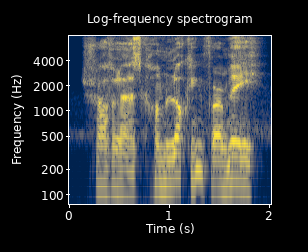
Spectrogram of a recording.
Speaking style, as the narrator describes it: cried

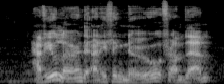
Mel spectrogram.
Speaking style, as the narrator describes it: the omen croaked

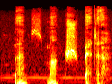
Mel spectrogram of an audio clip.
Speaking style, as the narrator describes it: said softly a tone of contentment in his voice

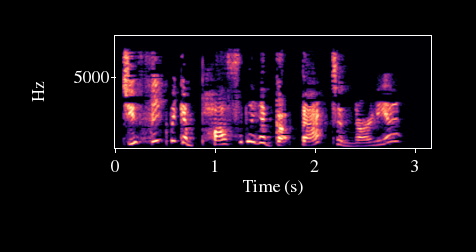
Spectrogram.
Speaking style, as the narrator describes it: exclaimed Lucy

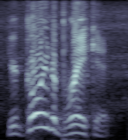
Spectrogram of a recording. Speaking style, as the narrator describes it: he bellowed

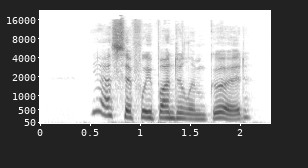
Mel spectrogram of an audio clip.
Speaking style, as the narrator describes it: responded dryly

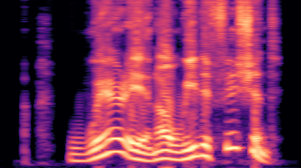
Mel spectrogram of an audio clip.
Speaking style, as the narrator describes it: he asked eagerly

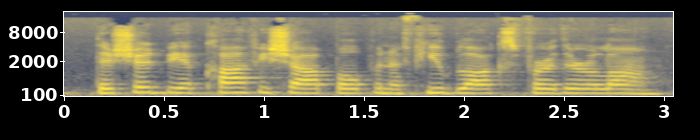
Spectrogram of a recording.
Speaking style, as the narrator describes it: Jim said

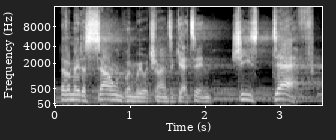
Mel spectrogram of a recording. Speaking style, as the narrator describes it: I called out

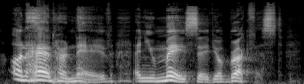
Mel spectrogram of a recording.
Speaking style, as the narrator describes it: yelled Jack

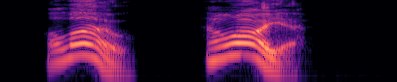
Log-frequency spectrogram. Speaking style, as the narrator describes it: The man exclaimed

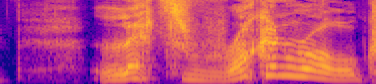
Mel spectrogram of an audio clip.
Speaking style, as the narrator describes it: cried Loretta with a crazed gleam in her eye

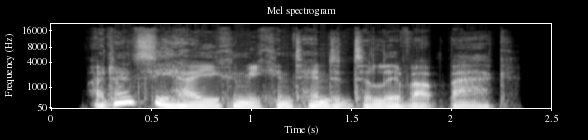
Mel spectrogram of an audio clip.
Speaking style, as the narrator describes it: sighed Cousin Georgiana

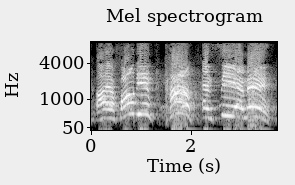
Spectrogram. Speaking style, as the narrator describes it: screamed at the top of her voice

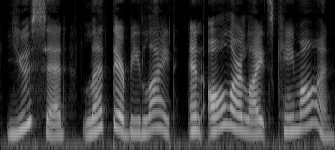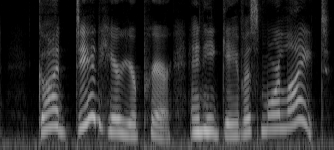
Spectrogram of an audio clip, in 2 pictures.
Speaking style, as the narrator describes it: The boys jumped up and down, shouting

